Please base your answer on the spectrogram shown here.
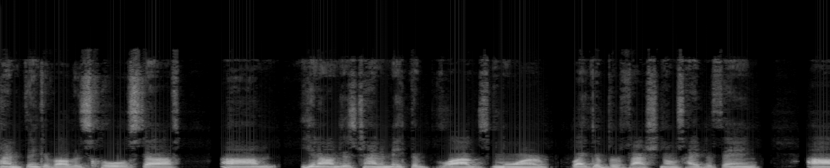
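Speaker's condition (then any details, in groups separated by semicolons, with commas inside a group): Cerebral palsy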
